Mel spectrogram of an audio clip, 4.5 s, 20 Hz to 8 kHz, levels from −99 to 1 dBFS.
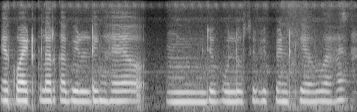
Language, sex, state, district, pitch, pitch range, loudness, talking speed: Hindi, female, Jharkhand, Garhwa, 225 Hz, 220-235 Hz, -19 LUFS, 215 wpm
